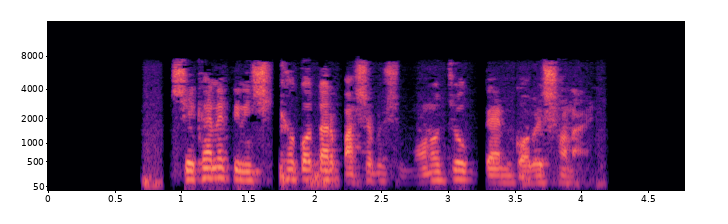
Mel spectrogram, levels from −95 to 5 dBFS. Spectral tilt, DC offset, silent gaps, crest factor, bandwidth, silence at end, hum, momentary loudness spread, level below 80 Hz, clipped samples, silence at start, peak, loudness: -2.5 dB/octave; under 0.1%; 3.24-3.29 s; 22 dB; 8 kHz; 0.7 s; none; 10 LU; -54 dBFS; under 0.1%; 0.7 s; -2 dBFS; -21 LUFS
